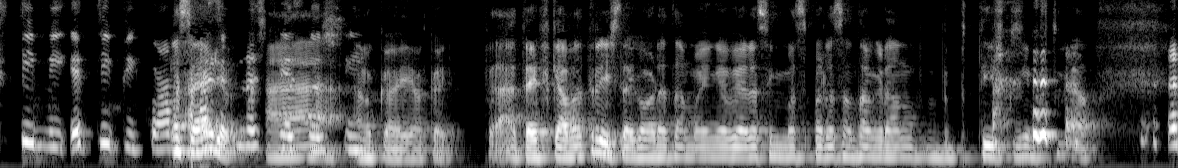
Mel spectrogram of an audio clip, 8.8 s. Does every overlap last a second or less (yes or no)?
no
